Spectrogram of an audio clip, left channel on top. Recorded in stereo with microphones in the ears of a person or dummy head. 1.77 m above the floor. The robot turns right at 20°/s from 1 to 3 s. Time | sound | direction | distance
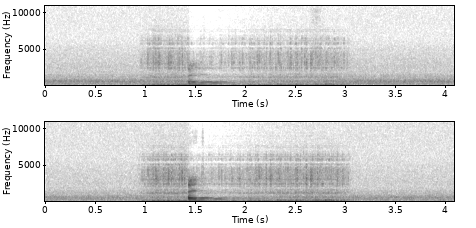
1.4 | hammering | 25° right (ahead or behind) | 0.7 m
